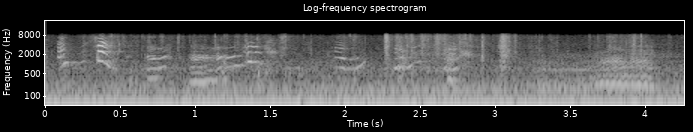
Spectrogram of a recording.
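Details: Louie, a Chihuahua, apparently unhappy with a ball, gives a run of high, thin whines and short yelps in quick succession, each tone bending up and down, over a steady low background hum.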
